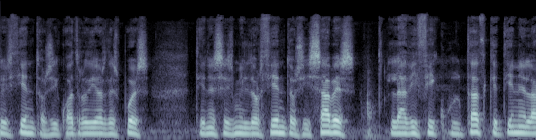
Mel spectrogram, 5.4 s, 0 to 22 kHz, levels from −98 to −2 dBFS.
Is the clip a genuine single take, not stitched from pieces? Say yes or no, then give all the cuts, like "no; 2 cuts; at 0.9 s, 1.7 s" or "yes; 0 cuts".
yes; 0 cuts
